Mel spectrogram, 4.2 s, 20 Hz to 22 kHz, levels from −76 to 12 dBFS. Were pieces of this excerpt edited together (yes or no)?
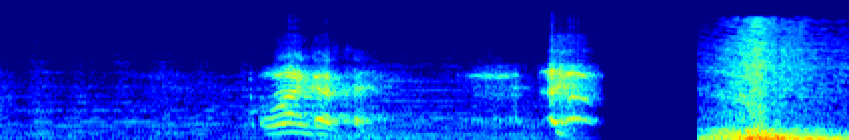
yes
